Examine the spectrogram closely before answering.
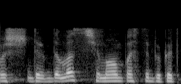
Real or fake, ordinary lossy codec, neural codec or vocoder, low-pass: fake; AAC, 32 kbps; codec, 16 kHz, 1 kbps, X-Codec, HuBERT features, trained on balanced general audio; 5.4 kHz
